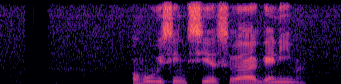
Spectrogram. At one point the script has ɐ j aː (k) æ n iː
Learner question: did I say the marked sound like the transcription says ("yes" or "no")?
no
